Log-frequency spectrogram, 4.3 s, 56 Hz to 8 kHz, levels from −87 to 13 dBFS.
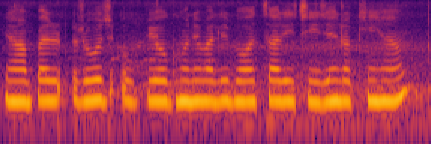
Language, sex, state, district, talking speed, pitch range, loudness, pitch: Hindi, female, Bihar, Kaimur, 155 wpm, 245-250 Hz, -12 LUFS, 245 Hz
